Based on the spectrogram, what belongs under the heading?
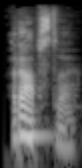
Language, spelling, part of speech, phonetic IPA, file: Russian, рабство, noun, [ˈrapstvə], Ru-рабство.ogg
- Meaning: slavery, thralldom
